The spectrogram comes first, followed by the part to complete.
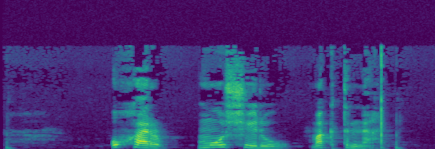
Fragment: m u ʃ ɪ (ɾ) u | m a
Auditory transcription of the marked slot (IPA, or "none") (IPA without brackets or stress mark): ɾ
